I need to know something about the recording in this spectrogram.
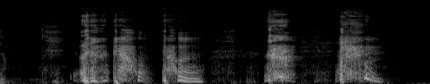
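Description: A series of harsh coughs and throat clearing into a microphone, about five raspy bursts in quick irregular succession with brief gaps between them, no talking.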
